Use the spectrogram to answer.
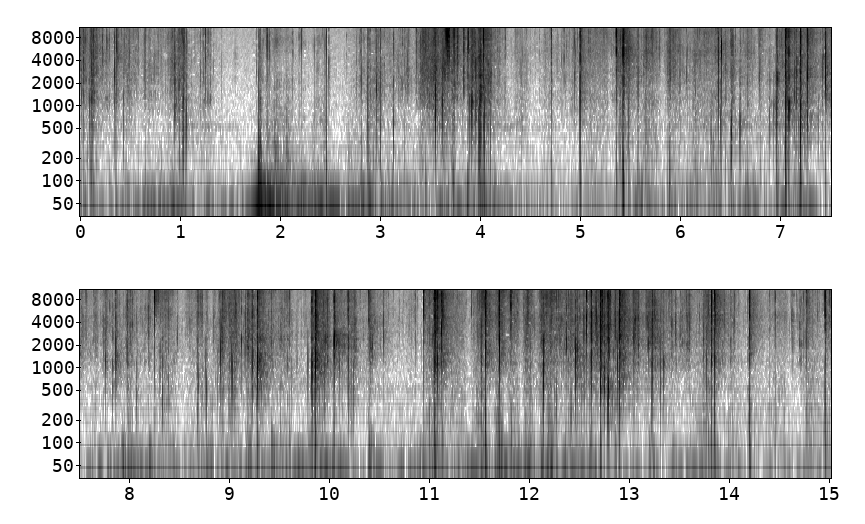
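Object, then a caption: Plastic bag filled with rice. A full clear plastic bag of rice is shaken and squeezed in the hand just above the microphone, giving dense crinkling and rustling with the rice grains shifting and crunching inside. Sharp, bright crackles cut through a steady low rumble, with a heavier thump early on as the bag is gripped.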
